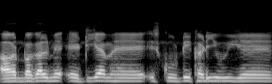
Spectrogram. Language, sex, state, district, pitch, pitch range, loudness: Hindi, male, Uttar Pradesh, Budaun, 155 Hz, 150-160 Hz, -16 LUFS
